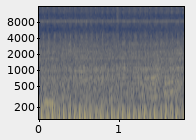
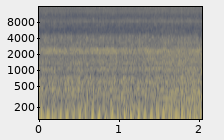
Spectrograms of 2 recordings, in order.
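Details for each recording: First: Honda Vario CVT after repair: even, steady putter at low revs with no crunching or grinding from the drive side. Earlier it crunched when the wheel was held still; the crunching noise is now gone, belt drive smooth and healthy. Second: Honda Vario scooter, engine running with rear wheel held: rough crunching rumble from the CVT that disappears when the wheel turns; worn CVT pulley bearing, smooth again once the bearing was removed.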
